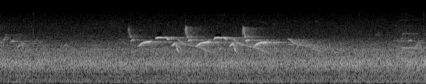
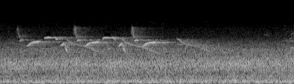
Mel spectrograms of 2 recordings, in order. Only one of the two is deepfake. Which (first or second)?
second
